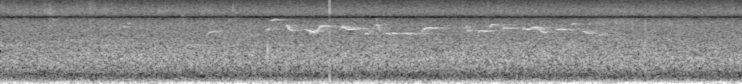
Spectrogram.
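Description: Steady outdoor noise of rain, with wind rumbling on the microphone. From about two seconds in, a bird chirps faintly for a couple of seconds.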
